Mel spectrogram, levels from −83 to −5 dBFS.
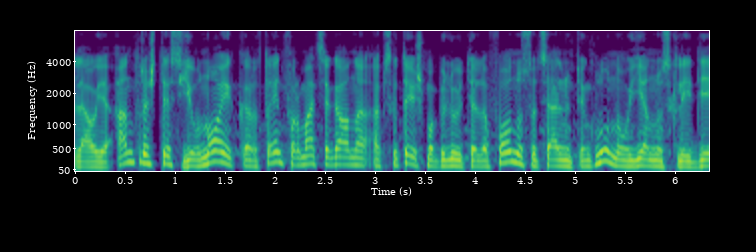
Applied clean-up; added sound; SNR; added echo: none; none; none; none.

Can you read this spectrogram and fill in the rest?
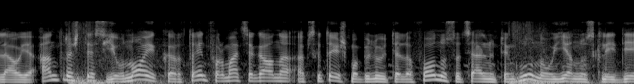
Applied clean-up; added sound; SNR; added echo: none; Boom; 13 dB; none.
